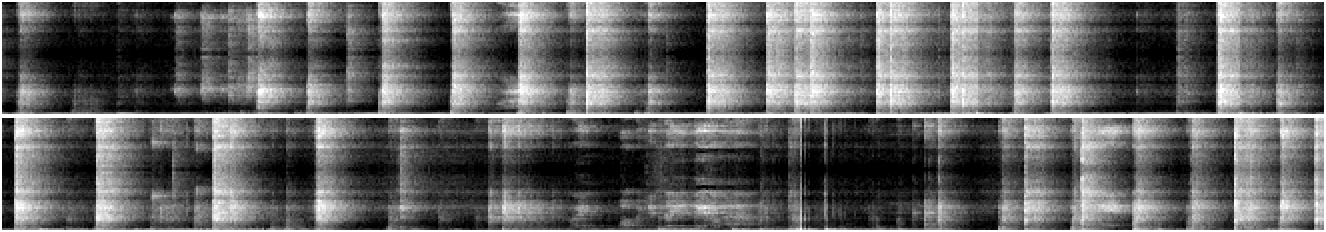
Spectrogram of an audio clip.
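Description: A pneumatic nail gun fires nails into a wooden floor in quick bursts.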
